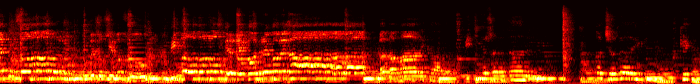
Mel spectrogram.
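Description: A man singing a Spanish-language folk song to his own strummed classical guitar. The voice is fuller in the first half and sparser later, and there is a sharp stroke about eleven seconds in.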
